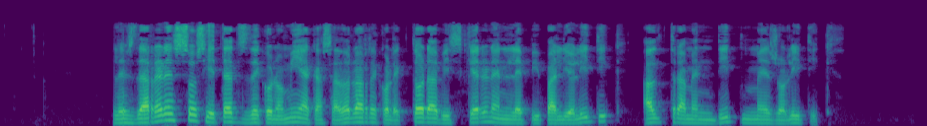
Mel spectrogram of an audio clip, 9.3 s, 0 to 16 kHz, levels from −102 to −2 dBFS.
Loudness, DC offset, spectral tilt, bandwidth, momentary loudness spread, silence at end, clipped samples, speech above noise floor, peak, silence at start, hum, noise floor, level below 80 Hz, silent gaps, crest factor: -34 LUFS; under 0.1%; -3.5 dB/octave; 8.2 kHz; 10 LU; 0.95 s; under 0.1%; over 56 dB; -14 dBFS; 1.15 s; none; under -90 dBFS; -66 dBFS; none; 20 dB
